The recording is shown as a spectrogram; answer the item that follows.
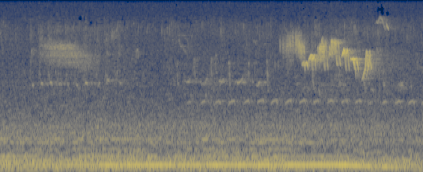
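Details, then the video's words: Birds bathing and chewing food give sparse high chirps, then a brief burst of fast, sharp twittering near the end, all over a constant low droning hum. "Sounds of playful birds chirping, bathing and chewing food"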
